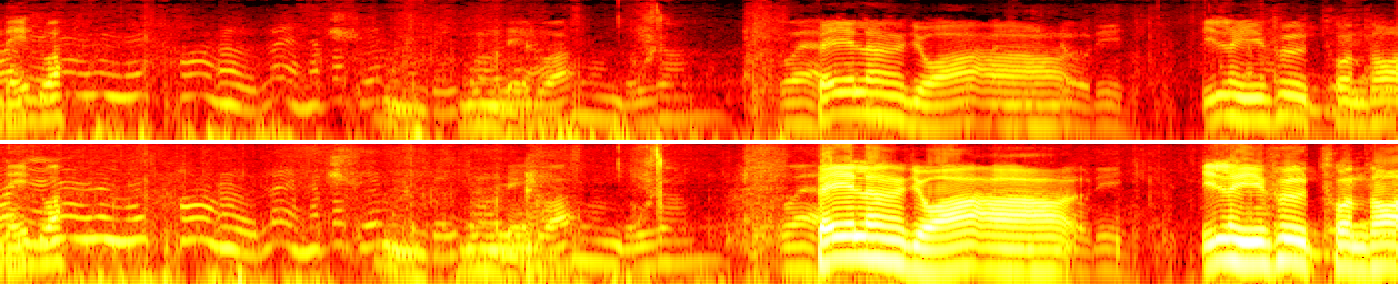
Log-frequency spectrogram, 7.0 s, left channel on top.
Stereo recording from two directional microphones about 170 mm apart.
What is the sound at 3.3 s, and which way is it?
Zipper, 50° right (ahead or behind).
